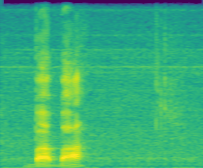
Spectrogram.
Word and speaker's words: babá: no dia a dia por exemplo babá babá sem fazer muito esforço já dá para ver que a segunda sílaba é mais alta que a primeira tá eu uso separar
